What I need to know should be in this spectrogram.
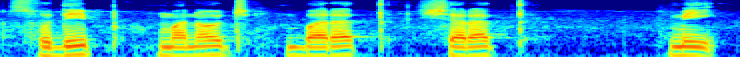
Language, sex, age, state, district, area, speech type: Kannada, male, 18-30, Karnataka, Davanagere, rural, spontaneous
